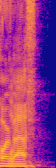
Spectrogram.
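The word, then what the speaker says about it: Horwath: Am I pronouncing your name right? How the fuck do you say your name? – Andrea Horvath. Yeah. – Horvath? – Yeah. The W is a V. Just think of it that way.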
